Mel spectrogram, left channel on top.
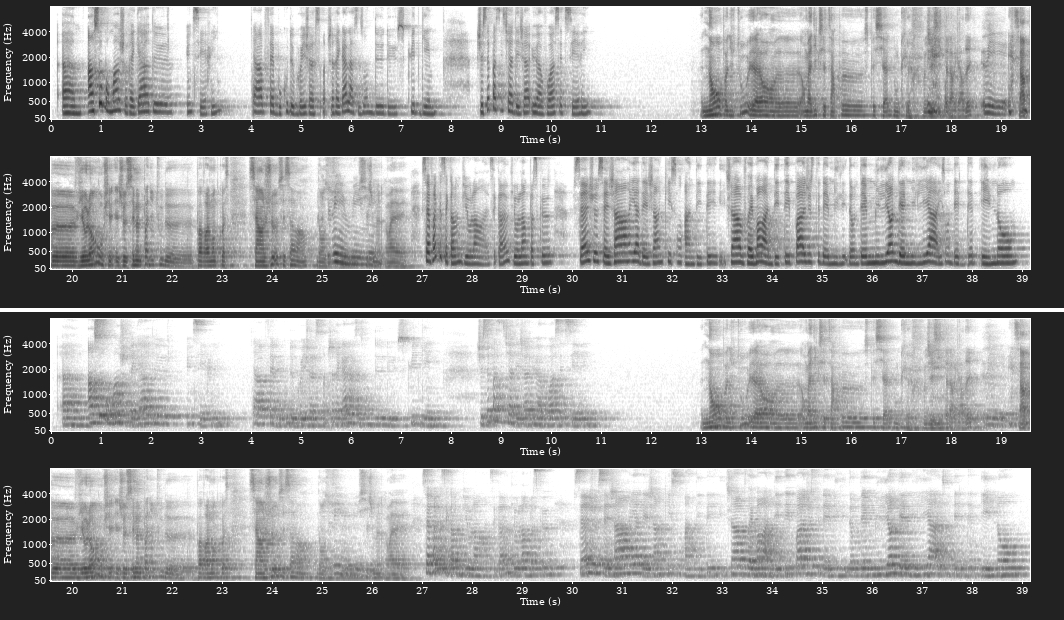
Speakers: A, on the left; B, on the left.
A: Euh, en ce moment, je regarde euh, une série qui a fait beaucoup de bruit. Je, je regarde la saison 2 de Squid Game. Je ne sais pas si tu as déjà eu à voir cette série.
B: Non, pas du tout. Et alors, euh, on m'a dit que c'était un peu spécial, donc euh, <laughs> j'hésite
A: Oui,
B: à la regarder.
A: <laughs> oui, <laughs>
B: C'est un peu violent, ou je, je sais même pas du tout de, pas vraiment de quoi. c- C'est un jeu, c'est ça, hein, dans du-
A: oui, oui,
B: si
A: oui.
B: je me, ouais. ouais.
A: C'est vrai que c'est quand même violent. hein. C'est quand même violent parce que c'est un jeu, c'est genre, il y a des gens qui sont endettés, genre vraiment endettés, pas juste des milliers, donc des millions, des milliards. Ils ont des dettes énormes.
